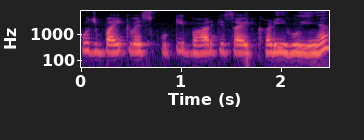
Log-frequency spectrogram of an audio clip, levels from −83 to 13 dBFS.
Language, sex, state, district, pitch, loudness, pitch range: Hindi, female, Chhattisgarh, Raigarh, 200 Hz, -22 LUFS, 195-210 Hz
